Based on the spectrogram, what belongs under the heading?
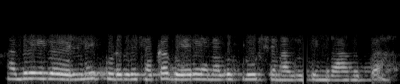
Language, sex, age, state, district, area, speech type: Kannada, female, 18-30, Karnataka, Hassan, urban, conversation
